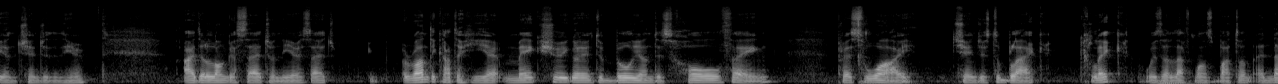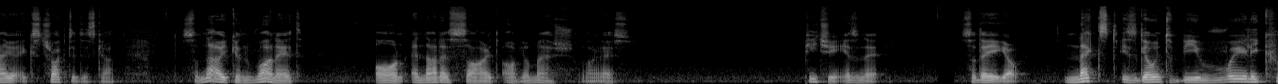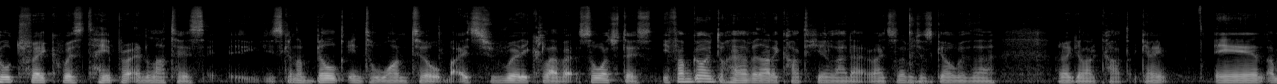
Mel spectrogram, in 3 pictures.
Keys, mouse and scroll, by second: 1.5-4.4 drag, 1.5 shift+v, 8.6 y, 10.7 click, 12.2-13.0 middle drag, 13.3 middle click, 14.6-16.3 drag, 17.8 click, 18.2-22.8 middle drag, 23.1 x, 23.4 middle click, 23.9 shift+middle click, 24.3 shift+middle click, 25.1-25.4 shift+middle drag, 31.1 click, 31.1 shift+a, 31.9 shift+middle click, 32.4 shift+middle click, 33.4-34.0 shift+drag, 34.1-34.6 shift+right drag, 34.6 d, 35.6 click, 36.4 click, 37.2 d, 38.0 shift+click.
